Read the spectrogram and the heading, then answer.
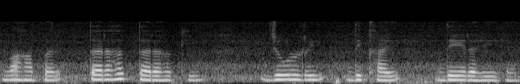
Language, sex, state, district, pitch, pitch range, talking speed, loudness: Hindi, female, Bihar, East Champaran, 205 Hz, 195-220 Hz, 105 wpm, -16 LUFS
